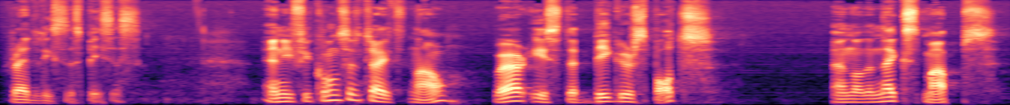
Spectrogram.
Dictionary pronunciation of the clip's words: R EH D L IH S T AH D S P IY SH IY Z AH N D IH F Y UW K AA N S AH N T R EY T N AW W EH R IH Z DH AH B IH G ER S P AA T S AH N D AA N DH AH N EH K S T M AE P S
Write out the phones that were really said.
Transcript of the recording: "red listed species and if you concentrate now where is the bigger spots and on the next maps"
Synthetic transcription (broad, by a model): R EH D L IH S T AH S P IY S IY S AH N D IH F Y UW K AA N S AH N T R EY T N AW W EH R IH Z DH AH B IH G ER S P AA T S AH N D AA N DH AH N EH K S T M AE P S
